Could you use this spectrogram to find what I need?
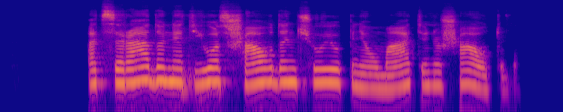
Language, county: Lithuanian, Klaipėda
